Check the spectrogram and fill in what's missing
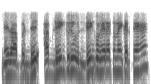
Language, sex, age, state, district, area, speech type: Urdu, male, 30-45, Uttar Pradesh, Balrampur, rural, conversation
